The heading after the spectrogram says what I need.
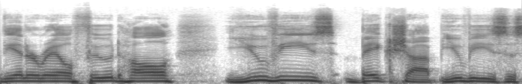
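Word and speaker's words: Yuvi's: pop-up tomorrow inside the inner rail Food Hall uv's bake shop UVS is spelled y-u-v-i apostrophe s uv's bake shop is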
